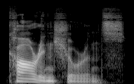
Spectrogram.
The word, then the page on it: car insurance: British English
